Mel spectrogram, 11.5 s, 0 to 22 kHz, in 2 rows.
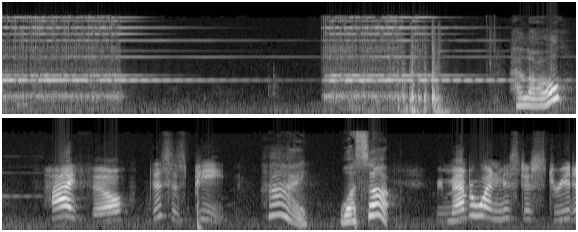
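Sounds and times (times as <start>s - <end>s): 
telephone ringing: 0.0s - 6.3s
speech: 5.1s - 11.4s.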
